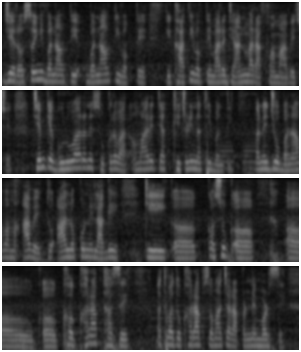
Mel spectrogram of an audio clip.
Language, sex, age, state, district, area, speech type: Gujarati, female, 30-45, Gujarat, Ahmedabad, urban, spontaneous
